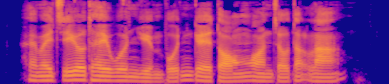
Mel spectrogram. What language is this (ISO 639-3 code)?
yue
